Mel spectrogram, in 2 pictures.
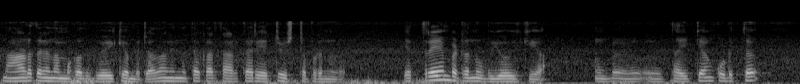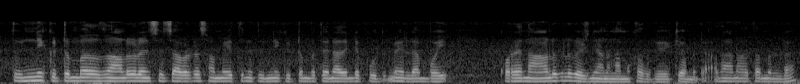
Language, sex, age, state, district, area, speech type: Malayalam, female, 45-60, Kerala, Idukki, rural, spontaneous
